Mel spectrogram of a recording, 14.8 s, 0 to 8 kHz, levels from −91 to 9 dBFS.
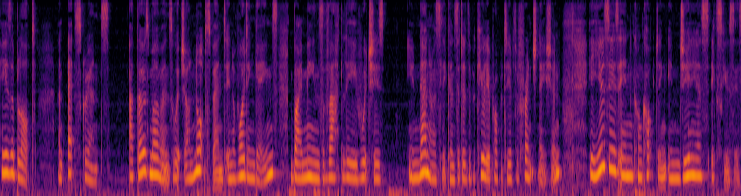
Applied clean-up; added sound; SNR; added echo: none; none; none; none.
